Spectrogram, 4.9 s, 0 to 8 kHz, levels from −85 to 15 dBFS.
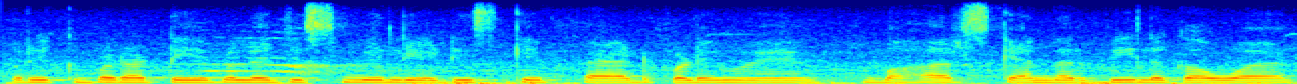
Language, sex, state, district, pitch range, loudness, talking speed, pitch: Hindi, female, Punjab, Kapurthala, 200-210 Hz, -14 LUFS, 210 wpm, 205 Hz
